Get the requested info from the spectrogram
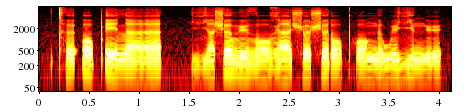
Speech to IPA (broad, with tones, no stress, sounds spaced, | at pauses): tʰ ə˧˩˧ ʔ ɔ˥˨ pʼ e˥˨ l æ˧˩˧ | vʲ a˩˧ ʃ ə˦˥ β ʏ˧ ð ɔ˩˧˩ ɣ æ˩˧˩ ʃ œ˧ ʃ ə˥˨ ɾ ɔ˧˩˧ pʰ ɔ˩˧ ŋ ə˩˧ w ʏ˧ vʲ ə˥˨ ŋ ʏ˧˩˧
